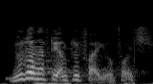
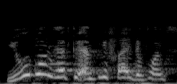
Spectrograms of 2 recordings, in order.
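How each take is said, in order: First: Said in the usual way. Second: High, thin imitating voice; mock high voice. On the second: Preacher mimicking the Shaykh's remark, high-pitched. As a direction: squeak the line up high as a joke. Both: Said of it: "Hazrat said".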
